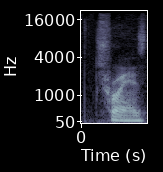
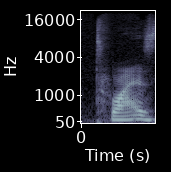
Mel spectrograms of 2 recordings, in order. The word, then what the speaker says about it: Troyes: This is a game I call Troyer's Dice. I believe it's actually pronounced Twire's Dice.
